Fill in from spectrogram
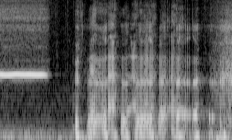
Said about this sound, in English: put a beep sound in.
